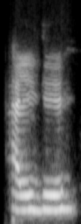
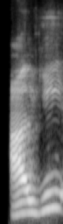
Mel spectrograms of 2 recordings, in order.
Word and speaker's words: algae: Algae. आलगे। Saumya, what do यू, हाउ डू you pronounce it? Algae only. Algae, okay. By the way, algae is slightly incorrect. It is called algae, ठीक है।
